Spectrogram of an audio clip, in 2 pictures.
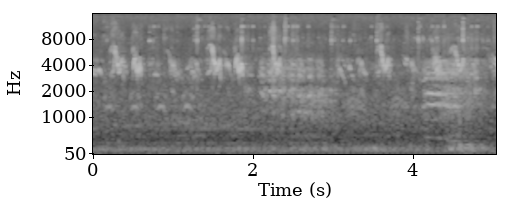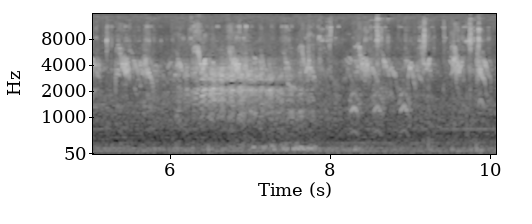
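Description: A horse whinnying twice around the middle, over the soft hoofbeats of a horse loping on arena dirt.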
